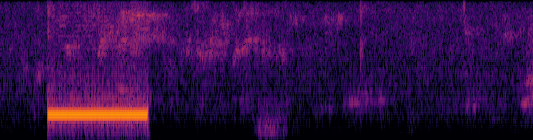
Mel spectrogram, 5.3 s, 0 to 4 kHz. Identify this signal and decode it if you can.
Ringback tone (Europe, 425 Hz).
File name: out- -2016- - - .27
